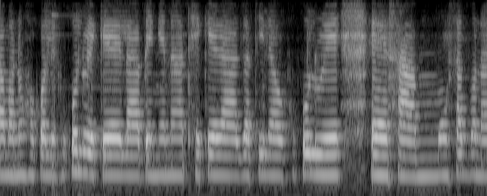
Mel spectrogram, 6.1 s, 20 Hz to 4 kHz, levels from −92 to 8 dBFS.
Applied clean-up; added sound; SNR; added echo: neural separator model SepFormer DNS4.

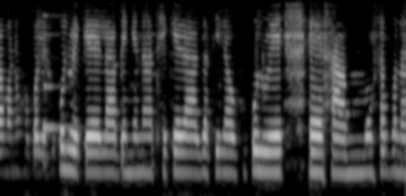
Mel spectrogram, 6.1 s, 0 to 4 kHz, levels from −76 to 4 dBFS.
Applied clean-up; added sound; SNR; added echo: classical method WPE with log-MMSE.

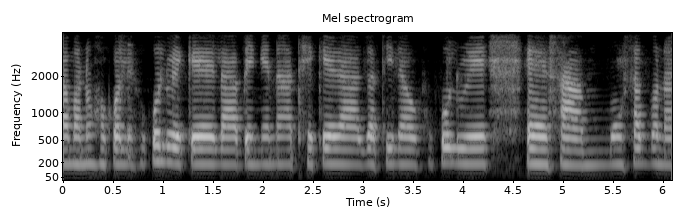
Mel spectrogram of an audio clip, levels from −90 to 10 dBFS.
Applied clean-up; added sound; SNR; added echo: neural mask model DeepFilterNet 3.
